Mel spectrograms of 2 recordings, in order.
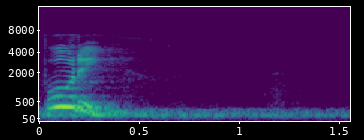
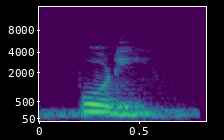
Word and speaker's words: puri: You can say it just like the D if the double R is a little bit harder to pronunciate, but puri, puri.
